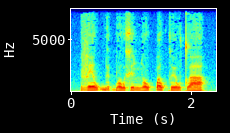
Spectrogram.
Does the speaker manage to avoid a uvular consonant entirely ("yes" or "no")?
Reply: yes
